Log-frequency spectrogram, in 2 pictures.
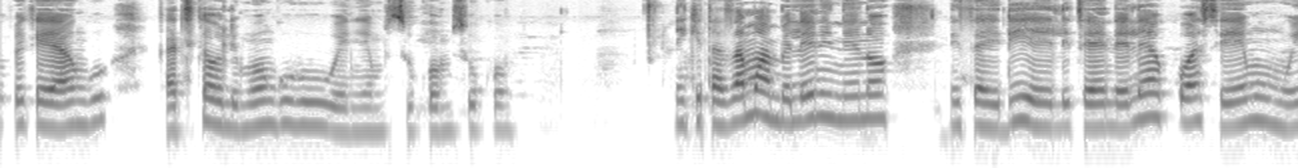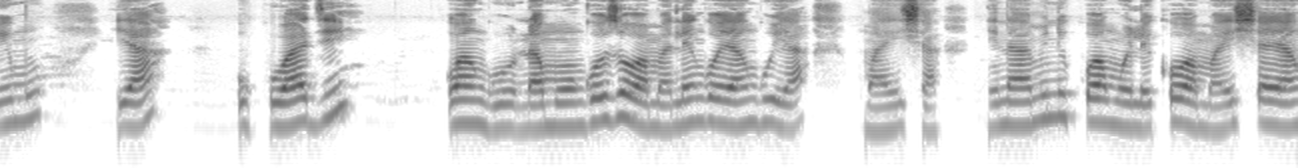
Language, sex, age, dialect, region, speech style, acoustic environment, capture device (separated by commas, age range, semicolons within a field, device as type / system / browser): Swahili, female, 18-24, Kenya - Mombasa, Kenya, happy; tired, silence, mobile / Linux / Chrome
